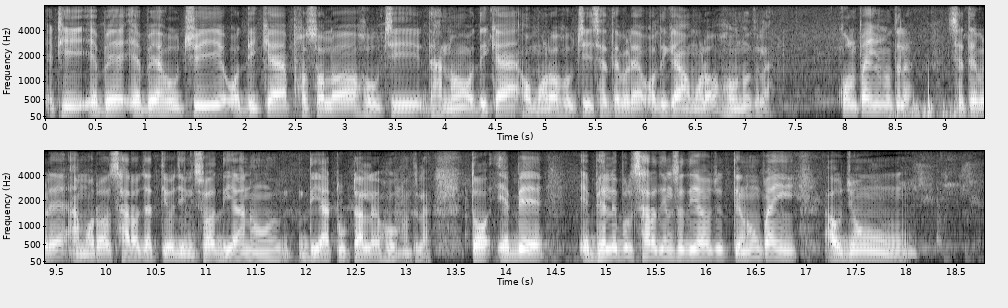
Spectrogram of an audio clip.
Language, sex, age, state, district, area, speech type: Odia, male, 30-45, Odisha, Mayurbhanj, rural, spontaneous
